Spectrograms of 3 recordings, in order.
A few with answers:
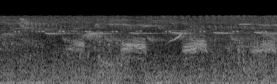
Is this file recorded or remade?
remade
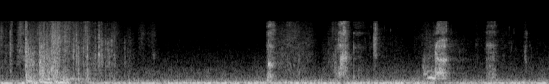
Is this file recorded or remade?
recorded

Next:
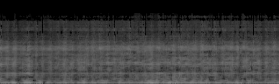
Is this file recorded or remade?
remade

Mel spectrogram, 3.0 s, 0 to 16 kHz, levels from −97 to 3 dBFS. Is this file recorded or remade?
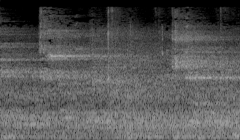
recorded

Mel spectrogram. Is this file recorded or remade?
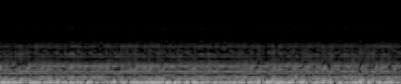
remade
